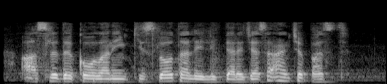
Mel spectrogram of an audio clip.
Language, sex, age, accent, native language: Uzbek, male, 18-24, Jizzax, Uzbek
